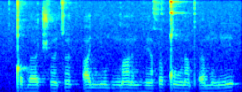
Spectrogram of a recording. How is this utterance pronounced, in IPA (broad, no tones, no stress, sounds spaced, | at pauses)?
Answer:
ǃ ə b ɜː t͡ʃʰ œ̃ c œ̃ t͡sʼ a ʎ ɲ uː ʎ ŋ͡m ã ɾ ɘ m ɦ ẽ ħ u ǃ ũː ɾ ã pʼ ɜ m ũ ʎ ĩ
